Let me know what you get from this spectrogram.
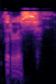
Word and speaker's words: clitoris: I asked if she knew the physiological purpose of the clitoris. She didn't. Am I saying that right? Clitoris. It sounds weird. – Am I saying it sounds weird that you're saying it. Yes, you're saying it right.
